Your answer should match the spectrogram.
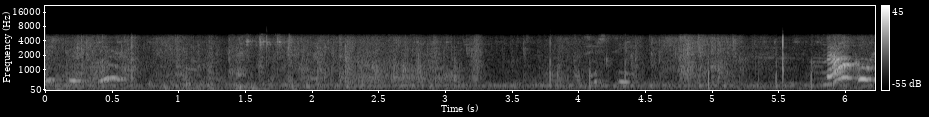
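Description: Gift wrapping paper rustling and crinkling as a small dog tears at a present, with a short sharp click near the end.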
